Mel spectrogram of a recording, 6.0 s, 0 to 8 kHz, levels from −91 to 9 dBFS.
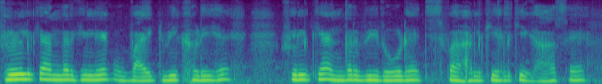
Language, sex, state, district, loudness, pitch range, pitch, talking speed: Hindi, male, Bihar, West Champaran, -17 LUFS, 150-170 Hz, 160 Hz, 200 wpm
